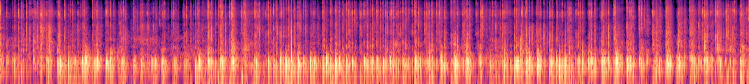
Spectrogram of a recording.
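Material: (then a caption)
Paper. A solid paperback book with a printed paper cover, held near the microphones, is tapped and scratched on its cover with fingertips and nails. Fast, dense, short dry taps with a low-mid thump run continuously, mixed with scratchy rustling, for the whole clip.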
